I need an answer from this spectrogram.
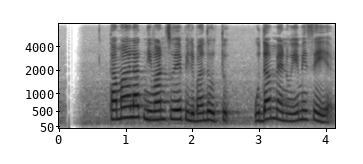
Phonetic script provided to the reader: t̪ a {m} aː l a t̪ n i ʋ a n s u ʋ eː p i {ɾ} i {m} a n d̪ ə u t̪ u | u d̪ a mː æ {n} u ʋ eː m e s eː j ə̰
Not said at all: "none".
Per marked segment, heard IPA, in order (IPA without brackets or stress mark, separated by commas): m, l, b, n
